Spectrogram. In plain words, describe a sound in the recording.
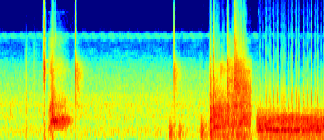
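Billiard balls click against each other and roll.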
